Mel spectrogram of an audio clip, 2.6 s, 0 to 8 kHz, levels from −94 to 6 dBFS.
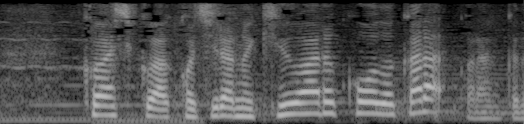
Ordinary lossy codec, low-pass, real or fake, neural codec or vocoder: MP3, 32 kbps; 7.2 kHz; real; none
